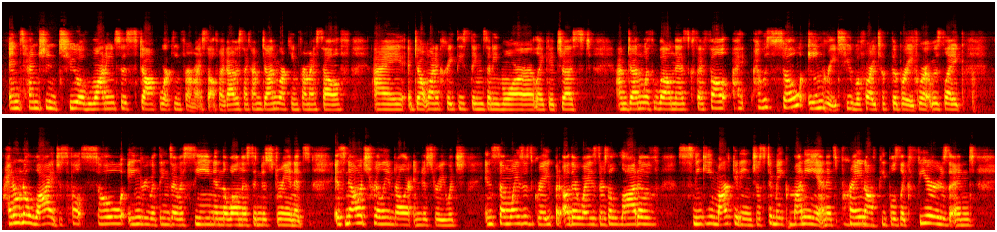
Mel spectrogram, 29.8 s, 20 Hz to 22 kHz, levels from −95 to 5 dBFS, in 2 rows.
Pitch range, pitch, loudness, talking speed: 195-235 Hz, 210 Hz, -22 LUFS, 210 wpm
